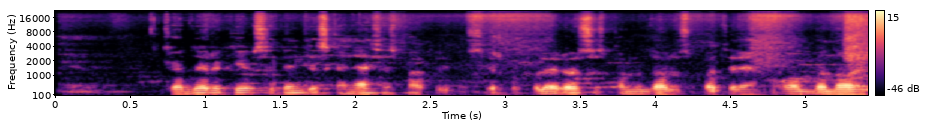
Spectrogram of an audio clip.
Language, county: Lithuanian, Kaunas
